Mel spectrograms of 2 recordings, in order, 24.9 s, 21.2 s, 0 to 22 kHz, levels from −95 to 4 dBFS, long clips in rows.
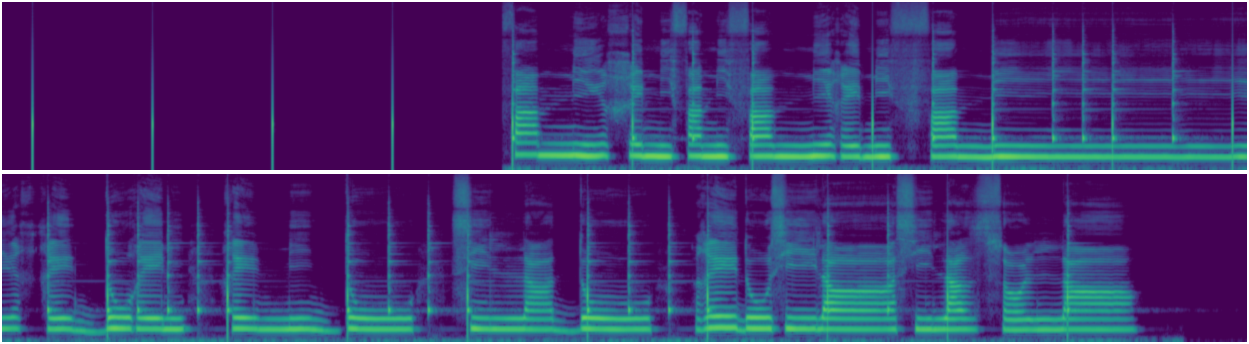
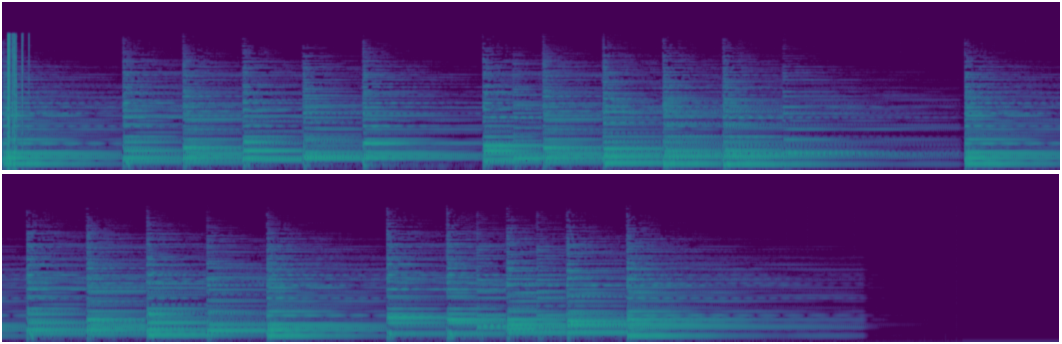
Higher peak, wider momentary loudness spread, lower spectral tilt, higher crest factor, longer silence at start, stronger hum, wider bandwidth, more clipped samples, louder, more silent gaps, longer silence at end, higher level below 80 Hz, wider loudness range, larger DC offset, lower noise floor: first, 0 dBFS vs -8 dBFS; about the same, 11 LU vs 13 LU; about the same, -5.5 dB/octave vs -4.5 dB/octave; second, 26 dB vs 38 dB; first, 5.1 s vs 0 s; neither; first, 18.5 kHz vs 11 kHz; neither; first, -26 LUFS vs -44 LUFS; neither; second, 1.1 s vs 1.95 s; first, -58 dBFS vs -70 dBFS; first, 10 LU vs 5 LU; neither; about the same, under -90 dBFS vs -89 dBFS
